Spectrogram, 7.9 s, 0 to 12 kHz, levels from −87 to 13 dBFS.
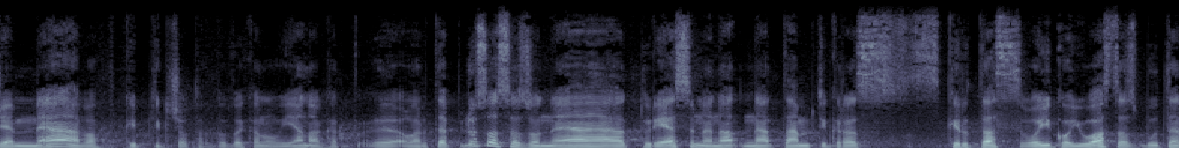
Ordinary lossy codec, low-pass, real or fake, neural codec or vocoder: Opus, 64 kbps; 10.8 kHz; fake; codec, 24 kHz, 0.9 kbps, WavTokenizer, medium speech release version 2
